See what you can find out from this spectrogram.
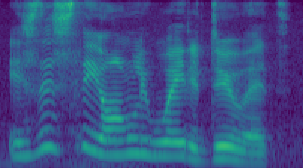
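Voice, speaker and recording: A man's voice: sits high, big pitch swings, normal speed, warm tone. A man giving casual commentary as he plays a video game, muttering to himself as he decides what to do. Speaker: gamer commentating on playthrough.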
